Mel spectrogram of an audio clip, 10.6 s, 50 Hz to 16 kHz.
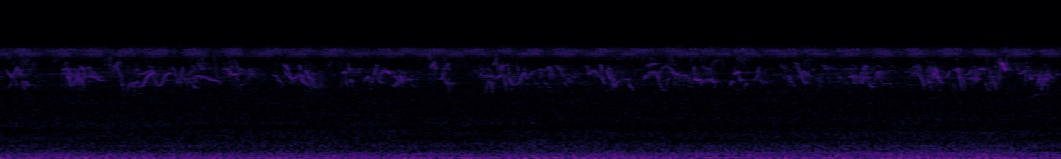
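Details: Wild birds singing at dawn in Glendive, Montana, USA, recorded live from 3:45 a.m.: busy, overlapping warbled and twittering phrases run continuously over a steady high insect hum and a low rumbling background.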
